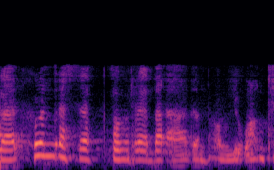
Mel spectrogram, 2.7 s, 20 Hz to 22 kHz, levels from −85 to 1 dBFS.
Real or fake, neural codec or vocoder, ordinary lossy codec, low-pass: fake; codec, 44.1 kHz, 2.6 kbps, DAC; none; 5.4 kHz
